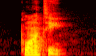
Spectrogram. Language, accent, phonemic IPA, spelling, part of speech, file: French, France, /pwɛ̃.te/, pointé, verb / adjective, LL-Q150 (fra)-pointé.wav
- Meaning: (verb) past participle of pointer; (adjective) dotted (with a dot after, increasing the value of the duration by half of the basic note)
